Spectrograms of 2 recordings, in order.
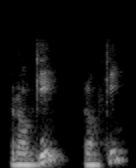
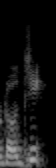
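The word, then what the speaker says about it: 路地: Roki. Good guess. It's actually ji. So this is going to be pronounced either as chi or ji. So it only has two possible pronunciations. Chi or ji. When it's pronounced as which, it's pretty random. For example, chizu. Chizu. It's pronounced as chi for map. But this right here is ji. So roji. Roji.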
